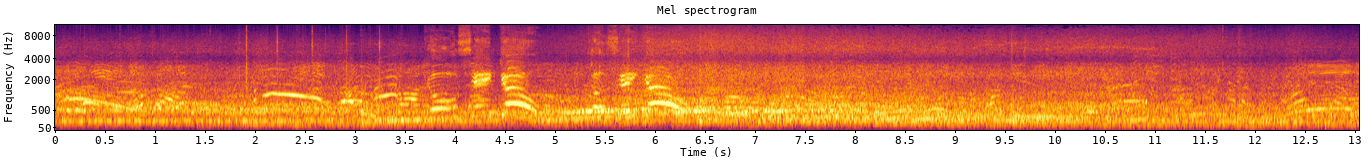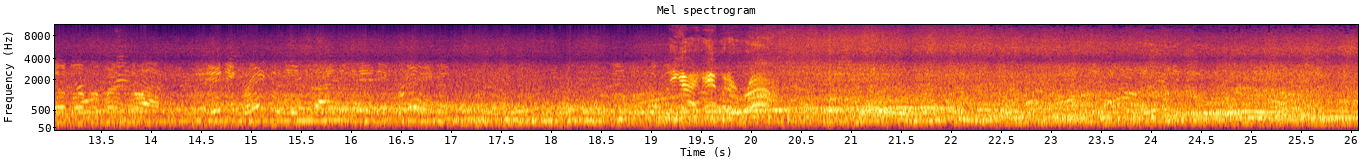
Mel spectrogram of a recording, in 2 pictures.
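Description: Sprint car engines roar loudly as cars race around a dirt track.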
